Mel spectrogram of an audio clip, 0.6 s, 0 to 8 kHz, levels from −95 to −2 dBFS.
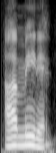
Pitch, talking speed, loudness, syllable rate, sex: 165 Hz, 300 wpm, -14 LUFS, 6.1 syllables/s, male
